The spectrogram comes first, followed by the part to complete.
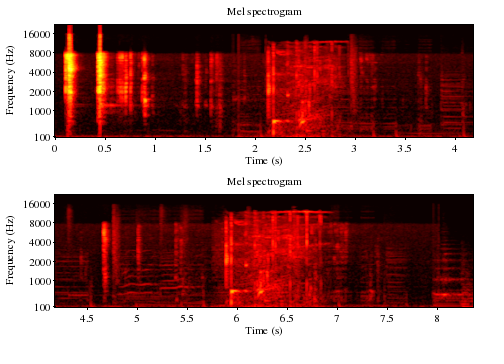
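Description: An aluminium soda can of Mountain Dew Baja Blast cracked open by its pull tab: two sharp clicks right at the start, then a short fizz. Two longer noisy sounds follow about four seconds apart, all over quiet background music.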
